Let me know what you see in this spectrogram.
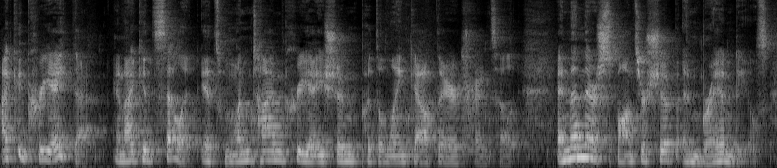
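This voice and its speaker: A man speaks at a fairly high pitch with ordinary pitch variation and a moderate pace. Noticeable background noise and audible room echo are present. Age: 50s. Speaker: YouTube coach. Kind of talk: talking-head tutorial.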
